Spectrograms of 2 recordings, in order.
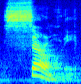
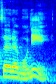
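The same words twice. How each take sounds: First: The stress falls on the first syllable. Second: The stress falls on a later syllable. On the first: The speaker calls it right. "Ceremony with the first syllable stress" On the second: The speaker calls it wrong. "it's not ceremony"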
